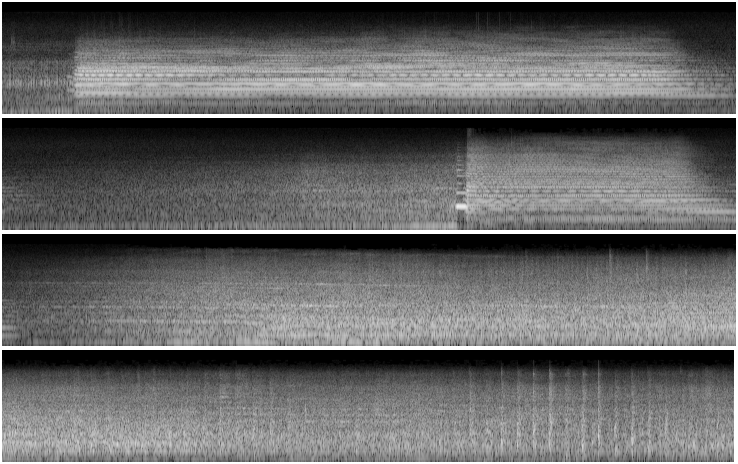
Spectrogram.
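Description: Conrail diesel freight locomotives sound a multi-note air horn: one long blast of about six seconds, then after a pause a shorter blast of about two seconds. The locomotives then pass close by, and the freight cars roll past with a steady rumble and the clickety-clack of wheels over the rail joints.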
